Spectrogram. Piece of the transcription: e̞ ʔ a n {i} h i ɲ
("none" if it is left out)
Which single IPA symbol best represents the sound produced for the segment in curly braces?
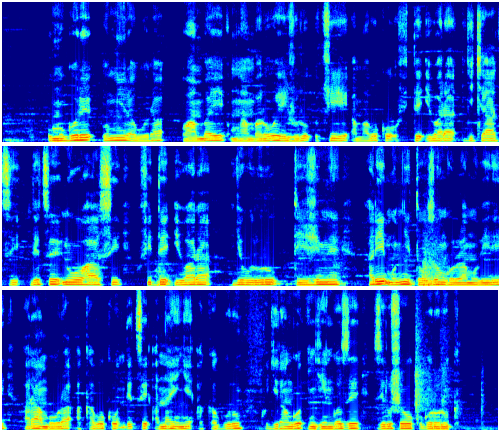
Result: a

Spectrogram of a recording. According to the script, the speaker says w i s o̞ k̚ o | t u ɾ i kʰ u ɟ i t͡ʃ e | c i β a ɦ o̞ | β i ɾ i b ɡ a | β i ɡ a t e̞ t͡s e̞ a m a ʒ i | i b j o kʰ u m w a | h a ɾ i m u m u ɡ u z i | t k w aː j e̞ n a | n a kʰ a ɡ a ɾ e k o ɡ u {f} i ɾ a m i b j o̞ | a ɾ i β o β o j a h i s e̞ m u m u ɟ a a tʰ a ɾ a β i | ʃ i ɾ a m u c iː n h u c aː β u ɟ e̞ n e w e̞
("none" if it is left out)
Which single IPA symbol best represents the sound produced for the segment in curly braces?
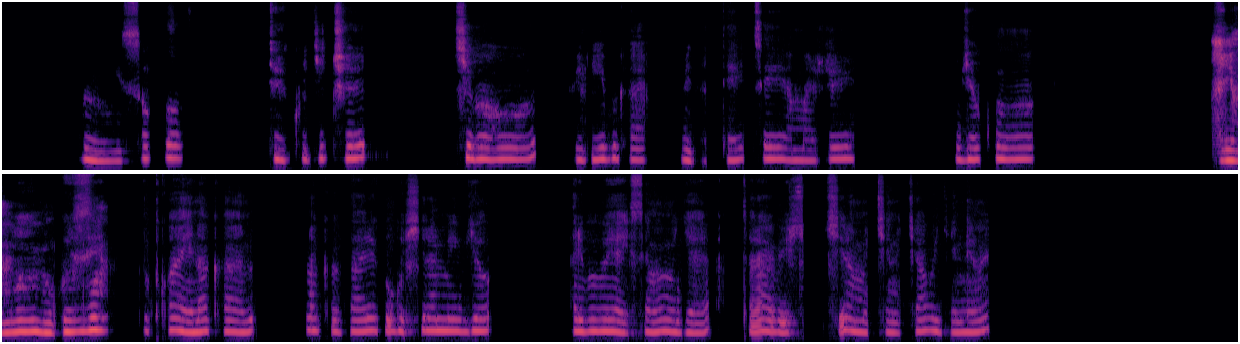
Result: ʃ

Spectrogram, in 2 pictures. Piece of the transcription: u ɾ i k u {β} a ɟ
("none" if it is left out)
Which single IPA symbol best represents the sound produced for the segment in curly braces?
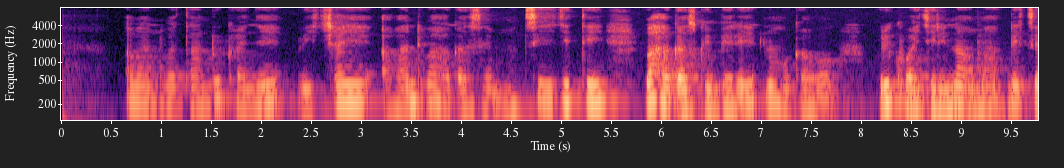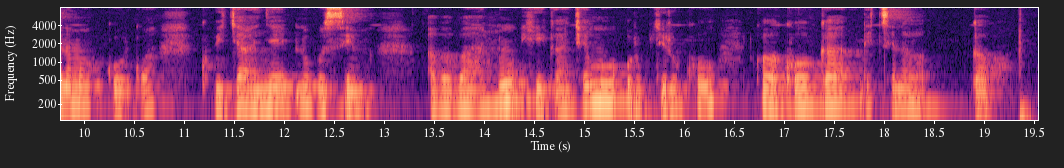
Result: β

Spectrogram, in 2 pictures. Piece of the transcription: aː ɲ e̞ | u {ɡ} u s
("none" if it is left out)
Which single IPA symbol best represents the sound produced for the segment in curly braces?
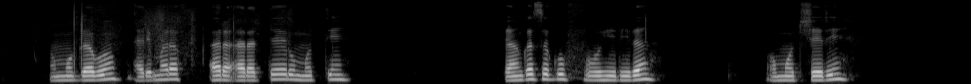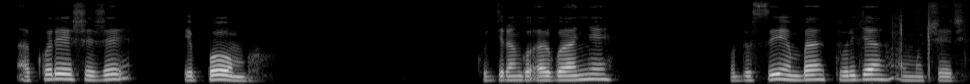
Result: d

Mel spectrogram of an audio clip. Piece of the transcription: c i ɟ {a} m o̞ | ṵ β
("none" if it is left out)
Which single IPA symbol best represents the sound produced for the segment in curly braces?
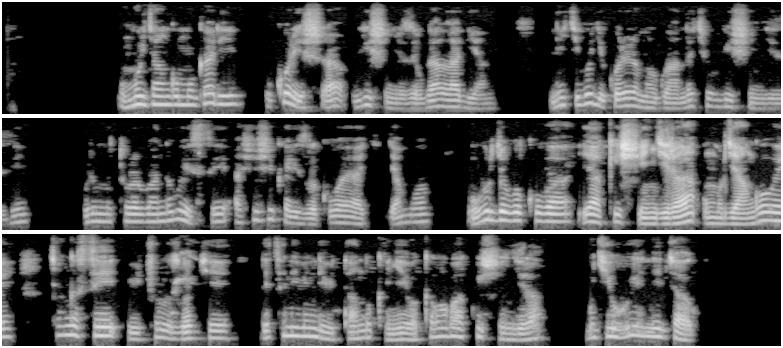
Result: a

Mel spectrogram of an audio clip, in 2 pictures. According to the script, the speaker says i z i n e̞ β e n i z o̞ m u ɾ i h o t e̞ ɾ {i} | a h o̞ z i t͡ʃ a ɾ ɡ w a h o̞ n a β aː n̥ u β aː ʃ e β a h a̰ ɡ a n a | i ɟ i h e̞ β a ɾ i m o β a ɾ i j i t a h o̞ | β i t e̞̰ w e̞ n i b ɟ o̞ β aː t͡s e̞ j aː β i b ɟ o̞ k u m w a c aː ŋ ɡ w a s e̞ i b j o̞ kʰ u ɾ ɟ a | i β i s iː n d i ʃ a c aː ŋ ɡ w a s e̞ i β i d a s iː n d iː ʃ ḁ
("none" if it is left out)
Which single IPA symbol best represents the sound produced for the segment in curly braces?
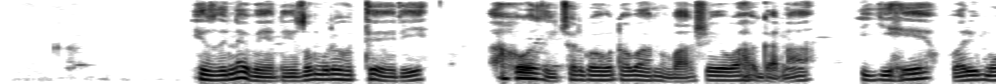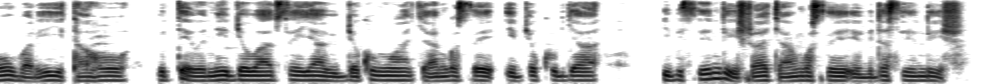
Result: i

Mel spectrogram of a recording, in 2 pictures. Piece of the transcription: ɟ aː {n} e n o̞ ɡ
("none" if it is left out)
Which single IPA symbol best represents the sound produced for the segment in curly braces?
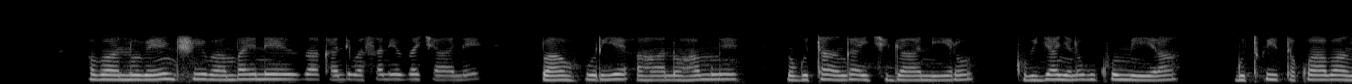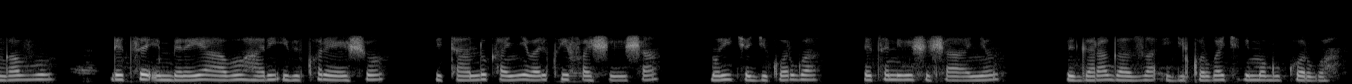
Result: ɲ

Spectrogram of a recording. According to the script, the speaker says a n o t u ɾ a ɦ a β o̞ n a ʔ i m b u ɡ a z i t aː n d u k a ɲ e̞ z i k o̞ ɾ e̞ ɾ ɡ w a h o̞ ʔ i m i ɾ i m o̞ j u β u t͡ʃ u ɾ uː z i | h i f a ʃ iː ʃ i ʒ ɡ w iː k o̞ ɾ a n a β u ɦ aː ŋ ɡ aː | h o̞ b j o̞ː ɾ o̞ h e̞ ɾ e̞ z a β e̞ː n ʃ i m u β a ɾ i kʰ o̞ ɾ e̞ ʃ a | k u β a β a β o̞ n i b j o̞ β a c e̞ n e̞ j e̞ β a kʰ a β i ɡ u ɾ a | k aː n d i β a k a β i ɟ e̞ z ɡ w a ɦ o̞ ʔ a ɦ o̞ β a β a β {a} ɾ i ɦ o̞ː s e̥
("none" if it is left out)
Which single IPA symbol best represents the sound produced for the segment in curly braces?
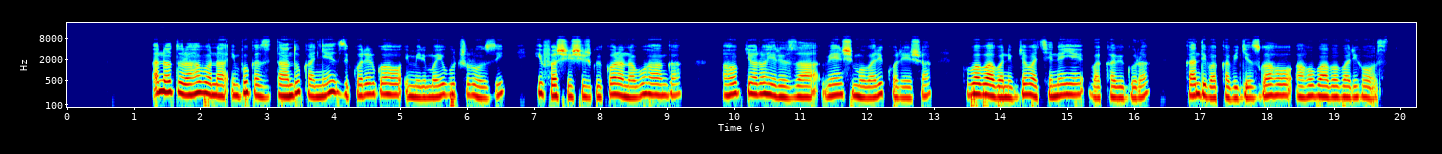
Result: a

